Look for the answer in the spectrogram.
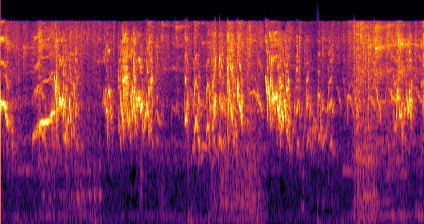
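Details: Bathing parakeets giving scratchy, squawky chirps and a few clear rising whistles in three loud bursts separated by quieter splashing and fluttering.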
